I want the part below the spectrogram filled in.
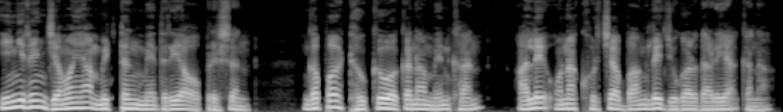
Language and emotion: Santali, sad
